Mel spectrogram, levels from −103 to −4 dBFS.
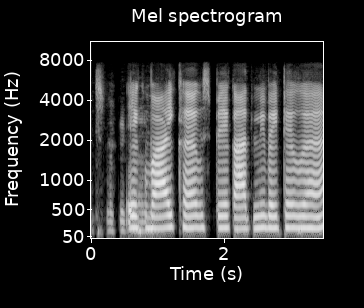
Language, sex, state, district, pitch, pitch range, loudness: Hindi, female, Bihar, Jamui, 195 Hz, 185-200 Hz, -17 LUFS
